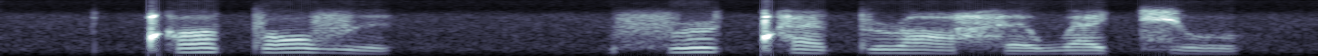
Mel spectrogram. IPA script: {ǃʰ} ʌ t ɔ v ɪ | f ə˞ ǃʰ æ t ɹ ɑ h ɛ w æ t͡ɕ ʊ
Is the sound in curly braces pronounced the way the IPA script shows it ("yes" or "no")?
yes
